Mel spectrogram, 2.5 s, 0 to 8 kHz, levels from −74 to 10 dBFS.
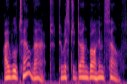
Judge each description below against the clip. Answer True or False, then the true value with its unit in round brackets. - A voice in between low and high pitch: True (160 Hz)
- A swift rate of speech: False (190 wpm)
